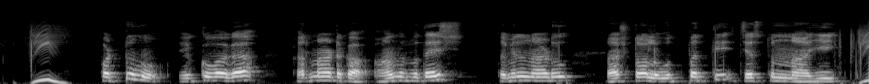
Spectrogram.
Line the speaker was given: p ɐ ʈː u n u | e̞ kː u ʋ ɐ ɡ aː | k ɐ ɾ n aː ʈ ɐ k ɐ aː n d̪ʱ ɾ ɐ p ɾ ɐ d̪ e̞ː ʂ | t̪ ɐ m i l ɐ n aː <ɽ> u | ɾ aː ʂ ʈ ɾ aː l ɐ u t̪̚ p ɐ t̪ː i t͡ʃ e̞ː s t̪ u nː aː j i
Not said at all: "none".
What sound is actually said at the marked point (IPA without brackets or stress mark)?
ɽ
